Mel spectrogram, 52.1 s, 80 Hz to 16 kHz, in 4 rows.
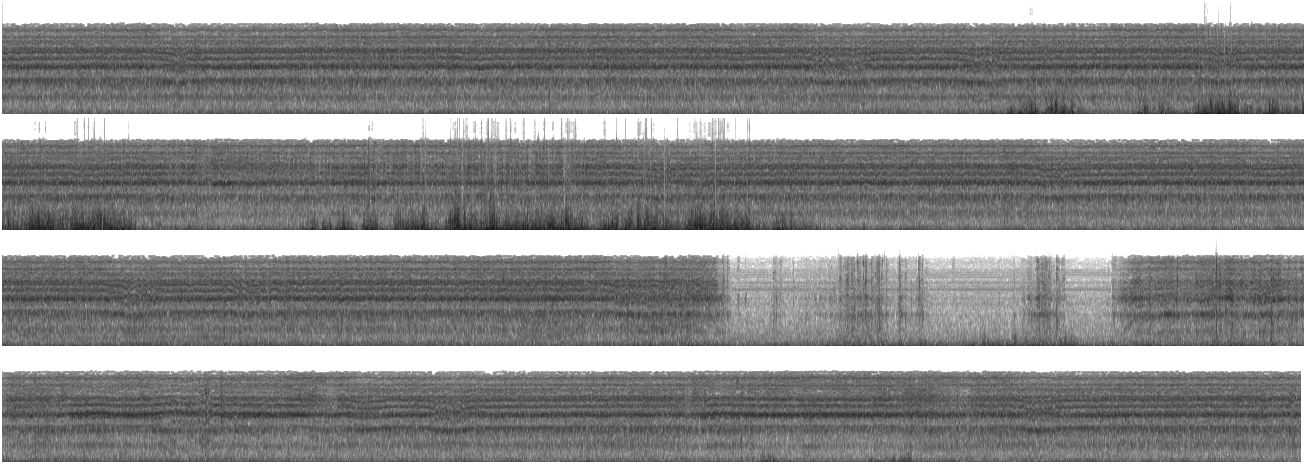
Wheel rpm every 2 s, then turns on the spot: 160, 160, 160, 160, 160, 160, 160, 160, 160, 160, 160, 160, 160, 160, 160, 160, 110, 10, 30, 150, 160, 160, 160, 160, 160, 160.
34-36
